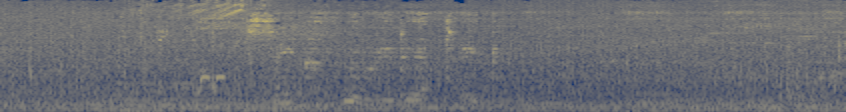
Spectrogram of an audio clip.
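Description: An electronic scanner hums and beeps.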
